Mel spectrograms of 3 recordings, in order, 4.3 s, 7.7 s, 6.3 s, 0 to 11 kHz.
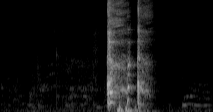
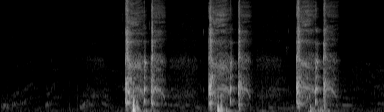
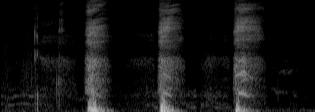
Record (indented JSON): {
  "cough_length": "4.3 s",
  "cough_amplitude": 4747,
  "cough_signal_mean_std_ratio": 0.29,
  "three_cough_length": "7.7 s",
  "three_cough_amplitude": 6242,
  "three_cough_signal_mean_std_ratio": 0.33,
  "exhalation_length": "6.3 s",
  "exhalation_amplitude": 4279,
  "exhalation_signal_mean_std_ratio": 0.3,
  "survey_phase": "beta (2021-08-13 to 2022-03-07)",
  "age": "18-44",
  "gender": "Female",
  "wearing_mask": "No",
  "symptom_none": true,
  "smoker_status": "Never smoked",
  "respiratory_condition_asthma": true,
  "respiratory_condition_other": false,
  "recruitment_source": "REACT",
  "submission_delay": "2 days",
  "covid_test_result": "Negative",
  "covid_test_method": "RT-qPCR"
}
